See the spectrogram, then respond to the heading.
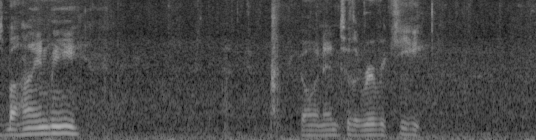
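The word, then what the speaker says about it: River Quay: me going into the river key it's pronounced River key not Quay come on dongs this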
